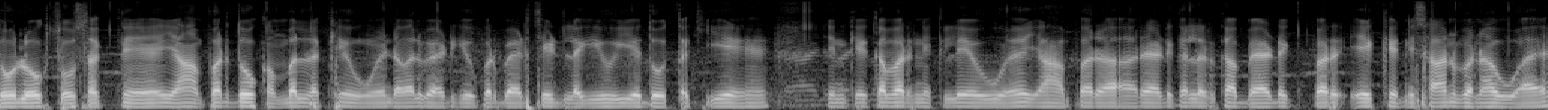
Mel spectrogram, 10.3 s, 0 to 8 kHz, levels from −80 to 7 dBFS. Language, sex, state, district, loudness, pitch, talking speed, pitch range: Hindi, male, Haryana, Rohtak, -16 LUFS, 100 Hz, 245 wpm, 100-105 Hz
